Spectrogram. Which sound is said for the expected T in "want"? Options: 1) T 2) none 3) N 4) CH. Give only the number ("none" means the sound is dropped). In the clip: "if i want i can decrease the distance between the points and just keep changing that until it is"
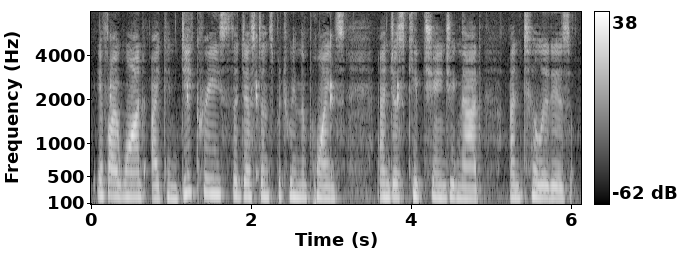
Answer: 1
